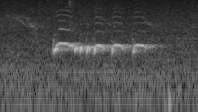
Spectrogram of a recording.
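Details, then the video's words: Zebra dove (perkutut) caged in bamboo, singing Klabang Kapipit Tumpang Sari style: a single clear trilled phrase of quick bubbling coos, klarr kete kuk kuk, lasting about one second in quiet surroundings. "SUARA PERKUTUT KLABANG KAPIPIT || TUMPANG SARI || KLARR KETE KUK KUK"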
